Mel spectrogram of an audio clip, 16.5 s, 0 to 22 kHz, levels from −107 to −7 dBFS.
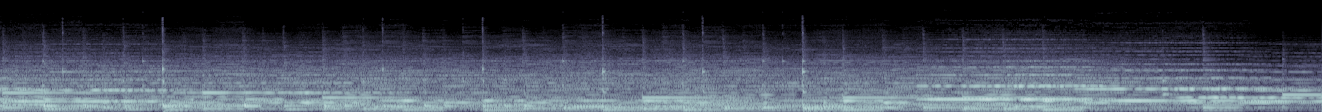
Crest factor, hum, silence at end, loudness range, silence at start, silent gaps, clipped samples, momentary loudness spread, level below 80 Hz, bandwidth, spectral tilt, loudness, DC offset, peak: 16 dB; none; 0 s; 5 LU; 0 s; none; under 0.1%; 7 LU; -54 dBFS; 8 kHz; -9.5 dB/octave; -33 LUFS; under 0.1%; -16 dBFS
